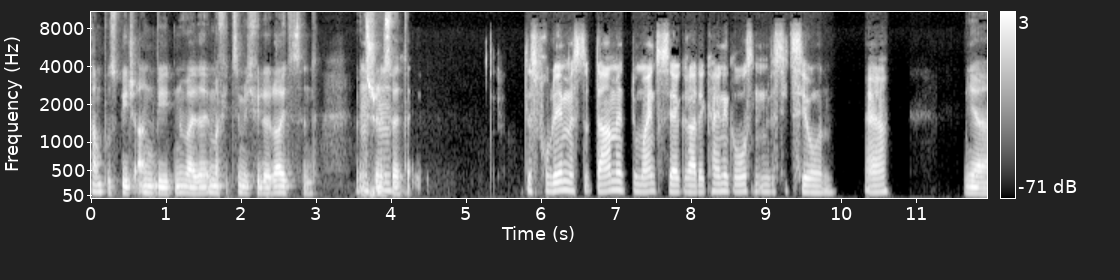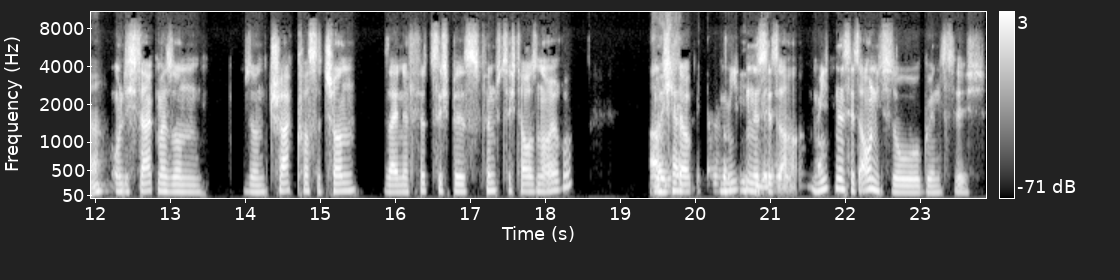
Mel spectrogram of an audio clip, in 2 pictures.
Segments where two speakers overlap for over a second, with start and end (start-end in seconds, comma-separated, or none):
19.4-21.4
